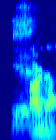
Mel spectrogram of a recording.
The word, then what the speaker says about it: Ardai: Ardai.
